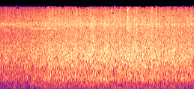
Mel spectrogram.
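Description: A dense, steady roar of heavy tropical rain pours down at night at a shabono without pause, a thick wall of hissing noise constant throughout, with no voices.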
